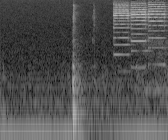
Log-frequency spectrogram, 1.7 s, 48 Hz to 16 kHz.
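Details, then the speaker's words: Custom STM32 drone flight controller (MH-FC V2.2) powered on with FS-i6 transmitter off: click, then bright electronic beep about half a second; buzzer pattern meaning transmitter and receiver not connected, waiting for iBus data. "네, 전원을 넣었고 이런 비품이 들리고 있는데 지금 이 비품은 조종기랑 수신기가 연결이 되고 있지 않아서 나는 비품입니다."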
